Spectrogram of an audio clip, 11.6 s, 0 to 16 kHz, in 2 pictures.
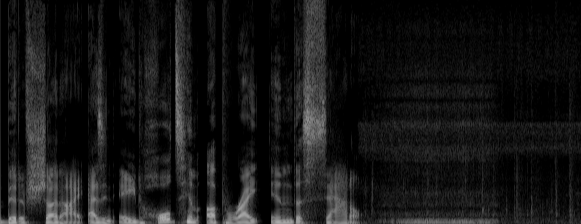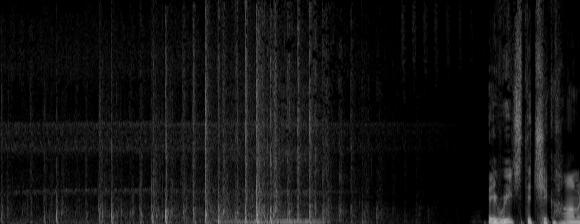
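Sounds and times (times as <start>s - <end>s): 
speech: 0.0s - 4.2s, 10.7s - 11.5s
hooves of several ridden horses clip-clopping on a road: 3.6s - 10.4s.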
